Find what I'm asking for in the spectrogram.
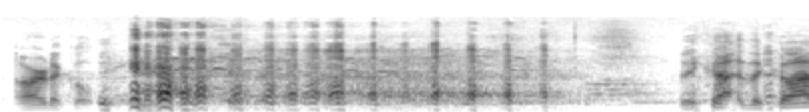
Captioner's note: laughter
